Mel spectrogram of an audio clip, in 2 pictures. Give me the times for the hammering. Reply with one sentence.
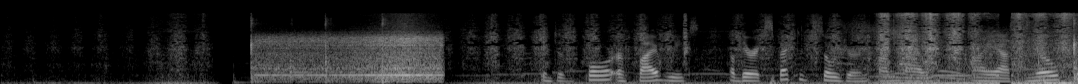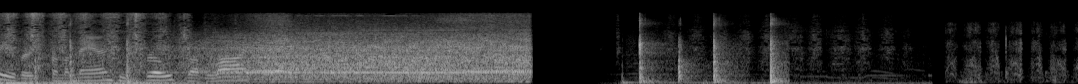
You can hear the hammering from 2.3 to 4.0 s, from 10.6 to 12.2 s and from 17.0 to 18.7 s.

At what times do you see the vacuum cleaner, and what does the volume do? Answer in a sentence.
You can hear the vacuum cleaner briefly from 2.5 to 4.5 s; and from 9.7 to 16.1 s, getting louder.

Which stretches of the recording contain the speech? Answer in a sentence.
The speech can be heard from 5.4 to 13.3 s.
